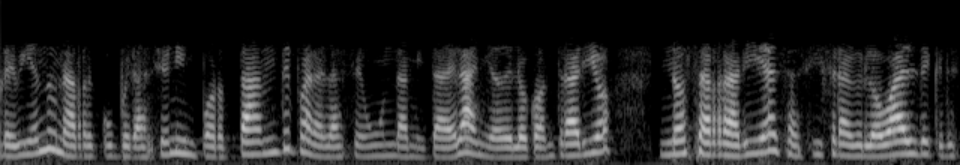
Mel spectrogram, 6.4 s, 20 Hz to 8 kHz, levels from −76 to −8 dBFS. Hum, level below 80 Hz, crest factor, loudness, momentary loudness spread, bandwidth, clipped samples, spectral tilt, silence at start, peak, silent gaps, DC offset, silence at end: none; -64 dBFS; 18 dB; -32 LUFS; 10 LU; 4.3 kHz; under 0.1%; -3.5 dB/octave; 0 s; -14 dBFS; none; under 0.1%; 0 s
